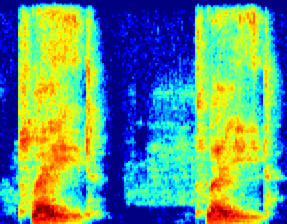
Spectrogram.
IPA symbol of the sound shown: d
